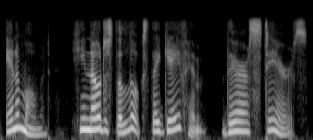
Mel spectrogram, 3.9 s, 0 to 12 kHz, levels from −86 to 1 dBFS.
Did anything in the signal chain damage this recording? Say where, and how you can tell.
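No, nothing damaged it.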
